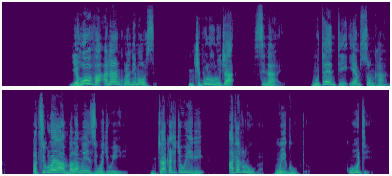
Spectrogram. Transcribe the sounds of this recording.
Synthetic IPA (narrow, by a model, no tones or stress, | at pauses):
jɛɦɔvaʔanaaŋkʰulandimɔsɛ̥ | n̩t͡ʃip̬ululut͡ʃa | sina̰ḭ | mutɛntijam̩sɔŋkʰa̰nɔ | pat͡sʰikulɔjambalamwɛziwat͡ʃiwiɾḭ | n̩t͡ʃakat͡ʃat͡ʃiwiɾi | atatulṵka | muiɡṵp̚tɔ̥ | kuːt̬ḭ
